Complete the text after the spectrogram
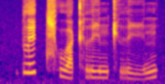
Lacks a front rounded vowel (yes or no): yes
